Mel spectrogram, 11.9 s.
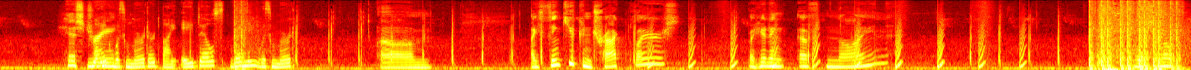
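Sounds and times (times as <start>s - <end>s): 
speech: 0.6s - 3.2s, 3.8s - 4.4s, 5.3s - 6.9s, 7.5s - 9.0s
gunfire in a video game: 10.9s - 11.8s.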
